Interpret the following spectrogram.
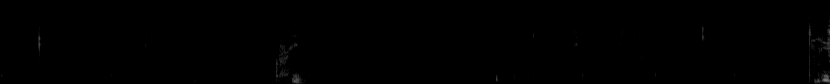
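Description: Faint chewing and small mouth clicks of someone eating a frozen white chocolate Reese's peanut butter egg, with one short louder sound about three seconds in.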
